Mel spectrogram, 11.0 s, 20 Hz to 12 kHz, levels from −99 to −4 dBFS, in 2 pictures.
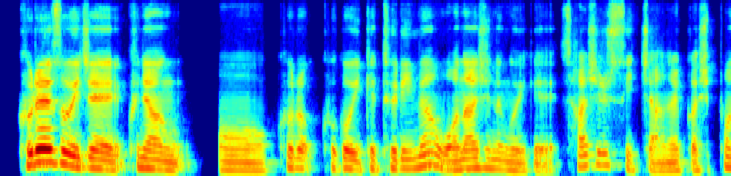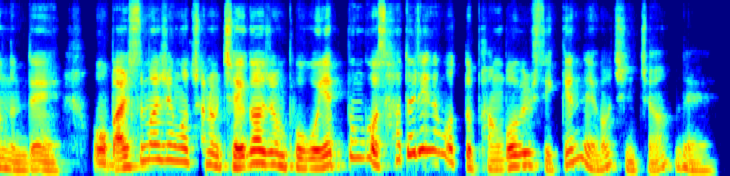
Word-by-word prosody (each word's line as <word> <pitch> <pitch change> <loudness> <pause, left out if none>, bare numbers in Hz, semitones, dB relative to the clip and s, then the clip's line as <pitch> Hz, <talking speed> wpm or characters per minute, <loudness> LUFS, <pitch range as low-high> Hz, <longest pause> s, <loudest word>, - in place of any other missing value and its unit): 그래서 205 -1 +10
이제 140 -7 +1
그냥 125 -7 -2 0.2
어 105 -2 -6
그러 140 +1 -5
'그거 135 -3 -3
이렇게 125 +2 -7
드리면 135 +7 -4
원하시는 130 +1 -2
거 110 - -4
이렇게 100 - -9
사실 165 +3 -6
수 175 - -9
있지 115 - -10
않을까?' 105 +2 -6
싶었는데 110 -2 -5 0.2
어 - - +1
말씀하신 255 +10 +2
것처럼 205 -7 -3
제가 165 +6 +5
좀 185 -3 -1
보고 140 -3 +1
예쁜 180 - -2
거 - - +3
사 255 - -6
드리는 400 +6 +1
것도 220 -9 -3
방법일 155 +9 0
수 175 - -10
있겠네요 200 - -5
진짜. 110 - -10
네. 100 -1 -9
140 Hz, 390 characters per minute, -24 LUFS, 115-180 Hz, 0.2 s, 그래서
